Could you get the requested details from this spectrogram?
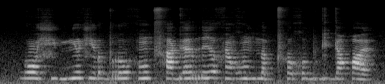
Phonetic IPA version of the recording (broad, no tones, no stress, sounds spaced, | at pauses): ɡ ɔ fʲ o b mʲ õ fʲ o ɾ ɤ ɡ r o h õ t͡sʰ a ɡ ɛ r i ə̯ h ɛ̃ ʁʷ ĩ b n a b tʰ ɤ χʷ a b ɯ ɡ i ɡ ɾ e qʷ ɛ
